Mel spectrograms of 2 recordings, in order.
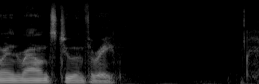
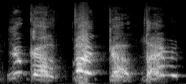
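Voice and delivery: imitating a yelling dad; 16 dB louder than usual. Imitating the dad yelling from the corner, mock scream. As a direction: bellow at your son like a furious corner dad. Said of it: "you just hear his dad go".

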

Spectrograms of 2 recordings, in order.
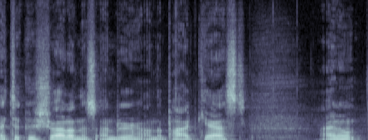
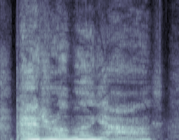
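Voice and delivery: high, drawn-out, badly faked Bisping accent; terrible Bisping accent; 11 semitones higher, 4 dB louder, slower than usual. Podcaster imitating Bisping calling fights, terrible Bisping accent. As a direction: stretch the name in a bad Bisping accent, pitched way up. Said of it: "I know it's terrible Bisping".

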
